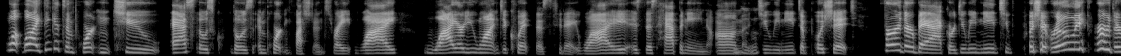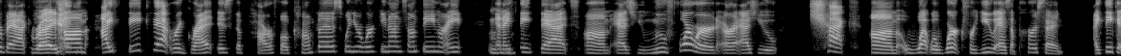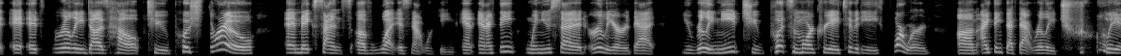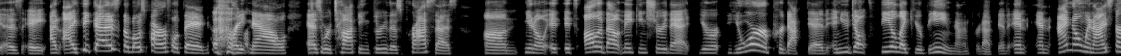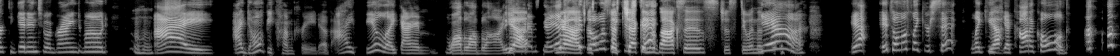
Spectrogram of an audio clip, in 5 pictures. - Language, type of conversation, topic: English, unstructured, How do you handle goals that start out fun but eventually become a grind?
- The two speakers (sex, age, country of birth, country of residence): female, 40-44, United States, United States; female, 55-59, United States, United States
- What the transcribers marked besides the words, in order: stressed: "really"; tapping; laughing while speaking: "Right"; chuckle; laughing while speaking: "truly"; other noise; laugh; chuckle; drawn out: "Yeah"; chuckle; laugh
